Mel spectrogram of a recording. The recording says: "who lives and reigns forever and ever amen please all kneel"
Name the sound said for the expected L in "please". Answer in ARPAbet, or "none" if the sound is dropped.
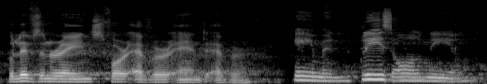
L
